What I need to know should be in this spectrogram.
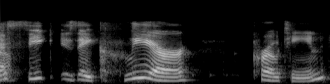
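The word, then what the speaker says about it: Seeq: Okay, so I'm talking today about Seek protein, but it's spelled weird because it's Seek, but it's with a Q. So it's S-E-E-Q.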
